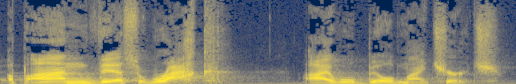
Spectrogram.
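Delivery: slow and weighty, dropping at the end; solemn declaration. Retold or imitated. Jesus answering Peter's confession, slow solemn pronouncement.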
